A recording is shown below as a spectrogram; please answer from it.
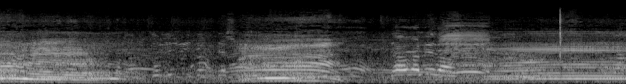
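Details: Cows calling in a series of long, resonant moos, pitch arching up and falling away, roughly every couple of seconds, with overlapping calls and a faint human voice in the background.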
